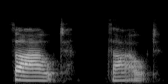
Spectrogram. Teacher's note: for American English, which is the English that I speak, we do not add the intrusive R.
